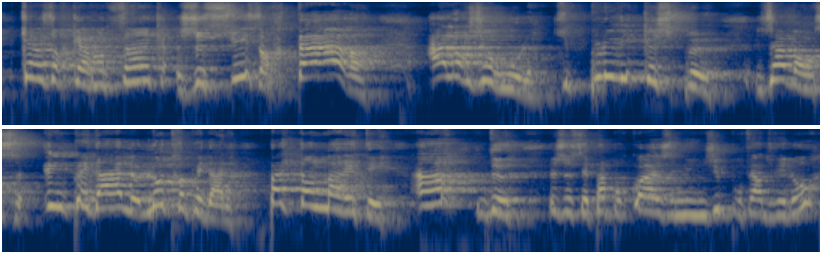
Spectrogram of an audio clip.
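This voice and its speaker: An actress in her twenties performing a stage monologue as a frazzled young after-school worker, in a rhythmic, breathless delivery with sudden outbursts. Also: sits high. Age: 20s. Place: stage at a theatre festival. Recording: echoey live hall.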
